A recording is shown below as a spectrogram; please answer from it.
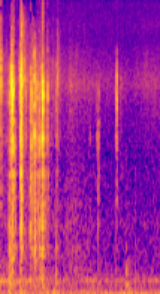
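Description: A quick run of sharp clicks and hissy rustles in the first half second, then a few faint scattered ticks.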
